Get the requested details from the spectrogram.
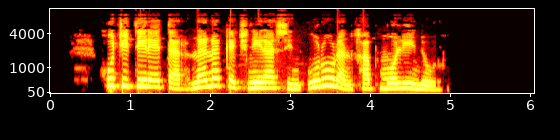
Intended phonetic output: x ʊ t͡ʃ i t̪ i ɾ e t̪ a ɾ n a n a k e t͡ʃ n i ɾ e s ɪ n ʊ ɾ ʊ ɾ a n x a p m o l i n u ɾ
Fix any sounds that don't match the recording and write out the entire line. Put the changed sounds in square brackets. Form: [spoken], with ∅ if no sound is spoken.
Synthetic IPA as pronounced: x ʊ t͡ʃ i t̪ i ɾ e t̪ a ɾ n a n a k e t͡ʃ n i ɾ [a] s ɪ n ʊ ɾ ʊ ɾ a n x a p m o l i n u ɾ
